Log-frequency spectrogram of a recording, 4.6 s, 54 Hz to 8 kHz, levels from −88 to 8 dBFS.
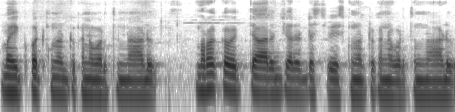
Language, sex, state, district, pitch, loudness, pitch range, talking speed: Telugu, male, Telangana, Mahabubabad, 120 Hz, -18 LUFS, 115-135 Hz, 130 wpm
